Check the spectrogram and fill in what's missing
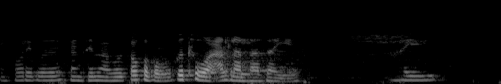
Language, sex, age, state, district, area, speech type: Bodo, female, 30-45, Assam, Chirang, urban, spontaneous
